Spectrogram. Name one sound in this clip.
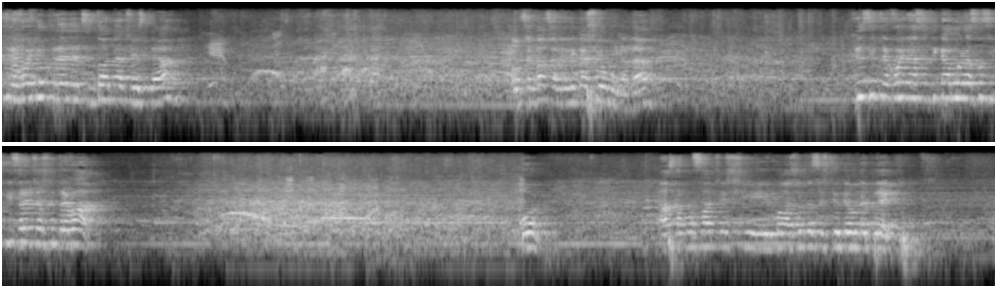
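A man sings into a microphone through loudspeakers in a large echoing hall.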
